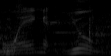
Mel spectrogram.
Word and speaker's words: Quang Duong: And Quang Dung. That was the proper pronunciation according to your conversation with his father.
